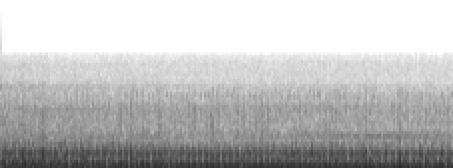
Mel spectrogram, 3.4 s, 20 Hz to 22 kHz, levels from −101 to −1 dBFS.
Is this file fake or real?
real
